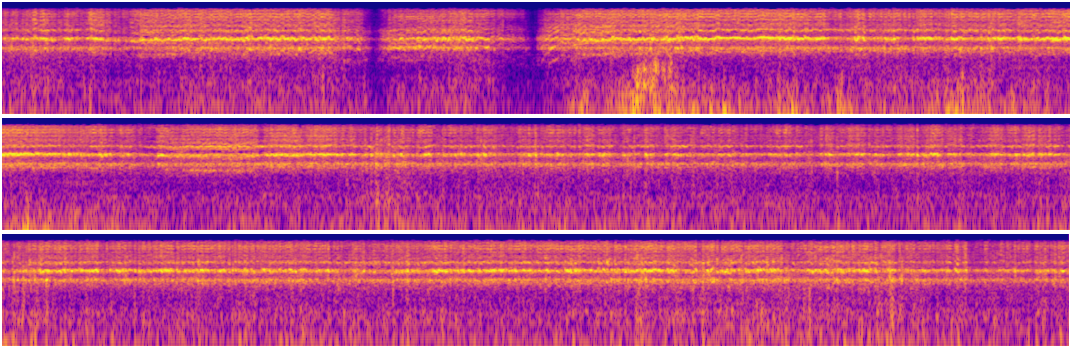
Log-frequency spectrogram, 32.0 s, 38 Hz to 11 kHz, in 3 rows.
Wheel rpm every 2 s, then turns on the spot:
220, 180, 100, 220, 230, 230, 220, 230, 230, 230, 230, 230, 230, 230, 230, 240.
none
